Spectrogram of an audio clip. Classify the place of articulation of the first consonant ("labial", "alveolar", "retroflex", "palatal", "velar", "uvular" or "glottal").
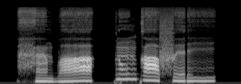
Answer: glottal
